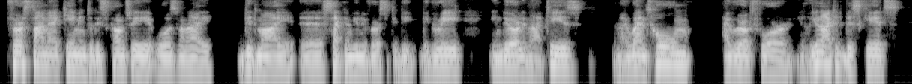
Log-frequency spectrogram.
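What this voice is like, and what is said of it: Non-native Hungarian-accented English. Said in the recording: “my accent is obviously not a British accent. It's not a native accent. ... I was born Hungarian.”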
